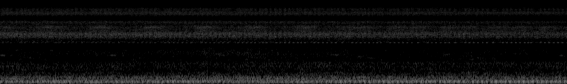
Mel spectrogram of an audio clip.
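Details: Cicadas calling in the summer air of the Barog hills, a steady high, ringing drone held without a break through the whole stretch, over a low rumbling background.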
